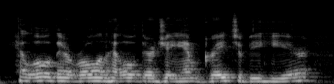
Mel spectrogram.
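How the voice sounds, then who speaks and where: A man speaks with a Portuguese accent. His voice is somewhat breathy, at a moderate pace. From Brazil. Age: 50s. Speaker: conference organizer and business advisor. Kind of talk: podcast interview. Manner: hesitant, many fillers.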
